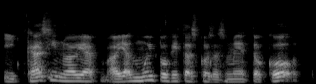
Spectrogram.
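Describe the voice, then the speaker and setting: A man's voice: fairly high pitch, fairly quick, gravelly, slightly rough. A man hosting a casual podcast, upbeat and chatty with loose fillers. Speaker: podcast host.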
